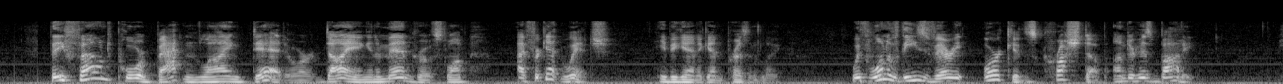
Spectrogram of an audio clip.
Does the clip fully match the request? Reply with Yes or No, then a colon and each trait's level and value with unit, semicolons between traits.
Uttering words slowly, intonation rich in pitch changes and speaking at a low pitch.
Yes: slow, 130 wpm; wide, 6.6 semitones; low, 120 Hz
